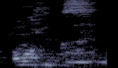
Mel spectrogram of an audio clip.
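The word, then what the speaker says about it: Åhus: And the place that these guys are going, the home of Absolute, is pronounced Orthus. That's not how it's spelled. Hang on. Spelled Ahus.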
